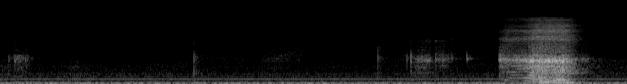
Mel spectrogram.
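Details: Quiet breathing against a steady room hum, then one short, loud, rattling snore during sleep, recorded with the SnoreLab phone app; snoring.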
